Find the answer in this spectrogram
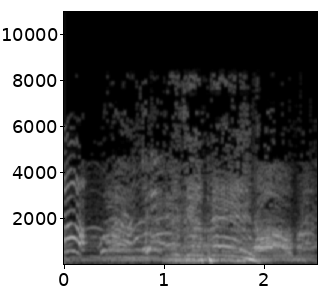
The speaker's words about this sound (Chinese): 在会场外围的一处场所，同时聚集着抗议和欢迎习近平访美的人群，欢迎人群挥舞着中美两国国旗，喊着中国万岁的口号。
